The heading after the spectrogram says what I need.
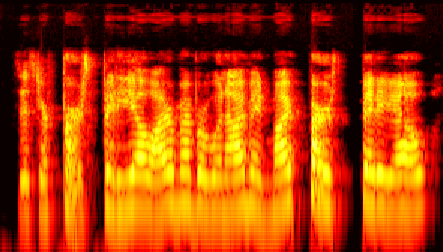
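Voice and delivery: loud, put-on taunting voice; hammed-up mockery, projected loud; mocking heckler. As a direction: jeer at a clueless beginner, loudly. Mocks herself in a put-on voice.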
